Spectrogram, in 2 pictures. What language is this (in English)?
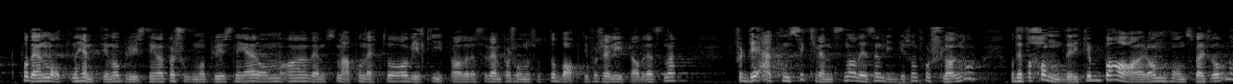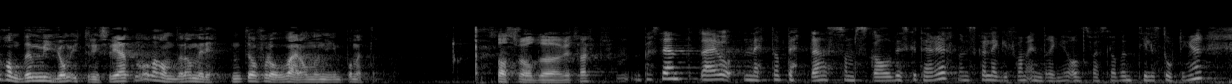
Norwegian Bokmål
